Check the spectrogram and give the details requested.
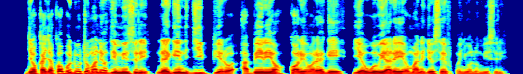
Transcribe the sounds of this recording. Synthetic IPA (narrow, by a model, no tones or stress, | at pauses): d͡ʒɔkad͡ʒakɔbɔdutomanɛɔd̪ɪmisɾinɛɡɪnd͡ʒipjeɾoabɪɾɪjɔkɔɾɪwɔɾɛɡɪjawowiaɾɪjɔmanɛd͡ʒosefoɲwɔlomisɾḭ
